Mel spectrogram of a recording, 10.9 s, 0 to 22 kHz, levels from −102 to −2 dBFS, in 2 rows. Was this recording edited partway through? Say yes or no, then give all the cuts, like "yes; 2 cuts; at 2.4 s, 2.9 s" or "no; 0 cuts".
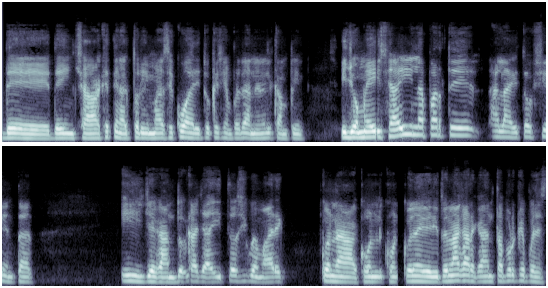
yes; 3 cuts; at 3.3 s, 7.3 s, 9.3 s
